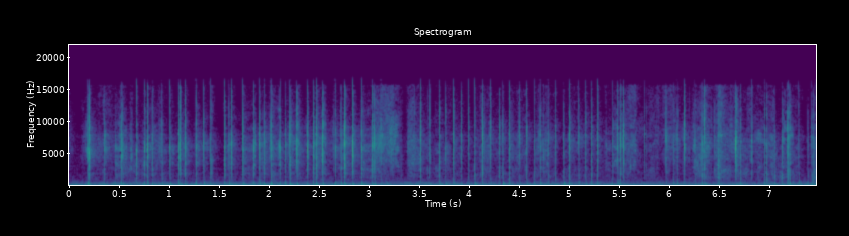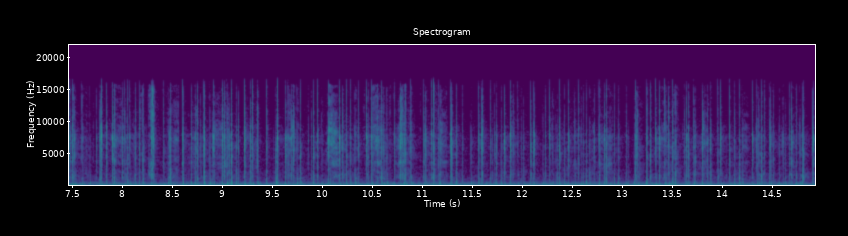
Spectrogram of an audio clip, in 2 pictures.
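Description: Long green acrylic nails scratch and tap across the front of a thin, flexible, flat floral-printed cardboard package held in both hands. Rapid, crisp, bright clicks and scratchy rasps come in dense bursts over a steady faint low hum.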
